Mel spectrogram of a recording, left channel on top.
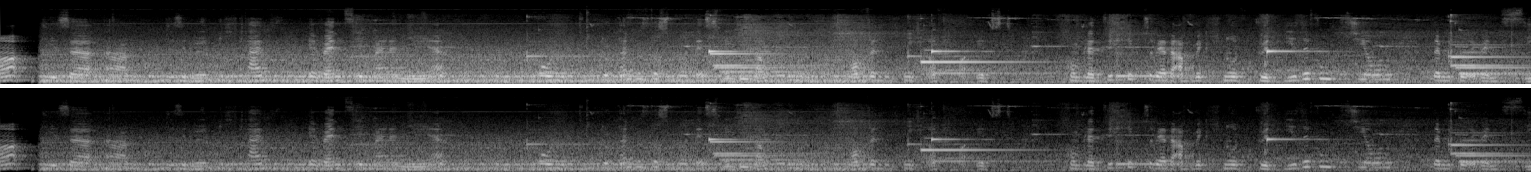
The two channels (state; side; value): quieter; right; 8.4 dB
